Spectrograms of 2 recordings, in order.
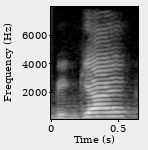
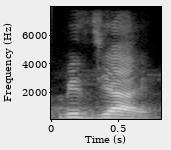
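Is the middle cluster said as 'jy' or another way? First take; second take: other; jy. First: The middle cluster is not said as 'jy'. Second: The middle cluster is said as 'jy'. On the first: The speaker calls it wrong. "ये विज्ञाय गलत है" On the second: The speaker calls it right. "ज्ञ को ज्य ज्य उच्चारित करते हैं"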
